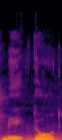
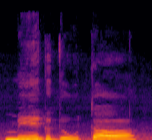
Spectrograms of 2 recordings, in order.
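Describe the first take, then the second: First: The name ends on a consonant, no final vowel. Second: The name ends with an added 'a' vowel. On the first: The speaker calls it right. "नाम तो नाम होते हैं बेटा" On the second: The speaker calls it wrong. "इसको आप लोग ऐसे भी पढ़ सकते हैं ... पर ये गलत है"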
